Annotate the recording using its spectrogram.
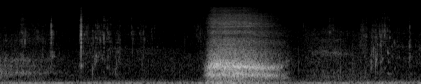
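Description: A man's loud, breathy gasp lasting just under a second, about two seconds in, with a few faint clicks before it.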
